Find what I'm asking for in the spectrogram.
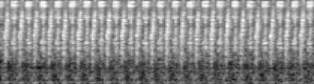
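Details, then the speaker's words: Wig Wag oscillating wobbler engine on compressed air, with the compressor adjusted to run it slowly (slow running is a sign of good build): soft, quick, evenly spaced chuffs with no stumbles or knocks; running smoothly. "They do say the slower you can get it to run, the better it's made. I'm just adjusting it on the compressor now to see if I can get it to go slow."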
